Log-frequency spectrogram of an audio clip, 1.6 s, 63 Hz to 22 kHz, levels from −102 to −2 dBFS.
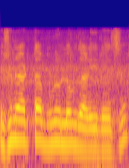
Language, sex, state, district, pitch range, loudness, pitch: Bengali, female, West Bengal, North 24 Parganas, 135-170 Hz, -14 LUFS, 150 Hz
